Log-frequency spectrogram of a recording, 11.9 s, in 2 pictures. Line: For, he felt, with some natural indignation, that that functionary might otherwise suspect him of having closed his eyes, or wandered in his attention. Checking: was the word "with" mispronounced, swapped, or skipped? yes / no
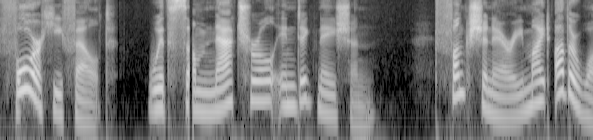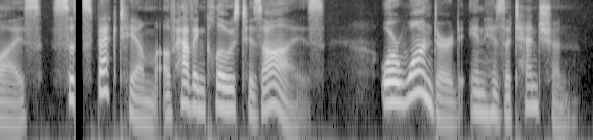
no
